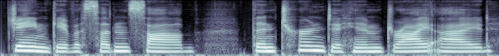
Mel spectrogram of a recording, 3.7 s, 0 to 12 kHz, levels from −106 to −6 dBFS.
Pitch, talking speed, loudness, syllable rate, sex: 205 Hz, 175 wpm, -17 LUFS, 4.0 syllables/s, female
